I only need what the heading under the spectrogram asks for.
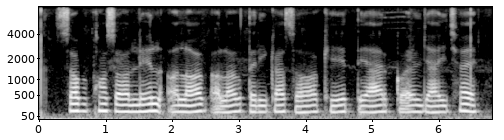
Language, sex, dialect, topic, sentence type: Maithili, male, Bajjika, agriculture, statement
